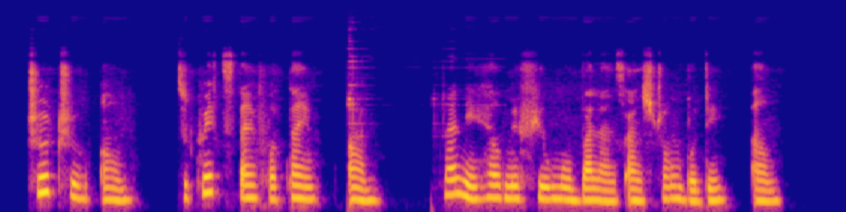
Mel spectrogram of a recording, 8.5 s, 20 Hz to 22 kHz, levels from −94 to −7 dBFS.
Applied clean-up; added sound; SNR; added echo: neural mask model DeepFilterNet 3.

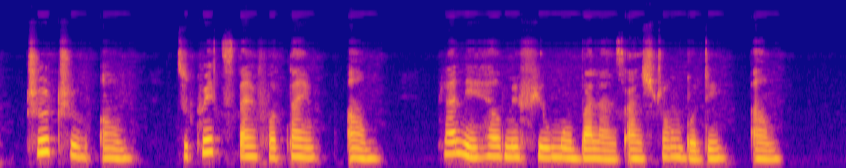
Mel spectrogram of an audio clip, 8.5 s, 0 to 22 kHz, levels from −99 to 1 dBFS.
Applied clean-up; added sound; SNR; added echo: none; none; none; none.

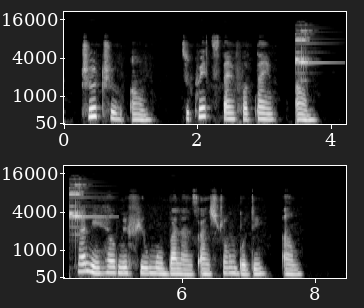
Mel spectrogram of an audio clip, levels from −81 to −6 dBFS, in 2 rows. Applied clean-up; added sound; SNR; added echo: none; Tools; 3 dB; none.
